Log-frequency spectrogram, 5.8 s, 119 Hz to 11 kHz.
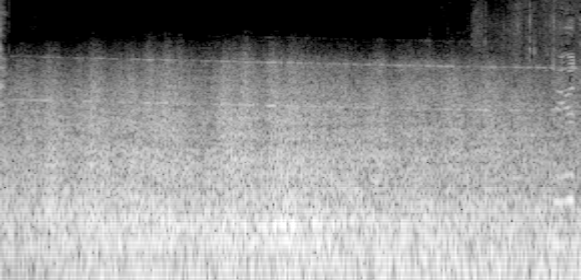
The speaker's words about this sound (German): Am 29. November 2021 steigen wir ins Flugzeug.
